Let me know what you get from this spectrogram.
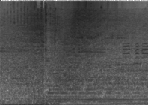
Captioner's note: none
